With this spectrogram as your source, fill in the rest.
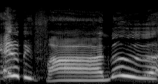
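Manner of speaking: goofy, high, careless, drawn-out tone. Retelling how a debater brushed off warnings: imitating Pentuple being goofy. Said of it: "he's being goofy as shit".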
